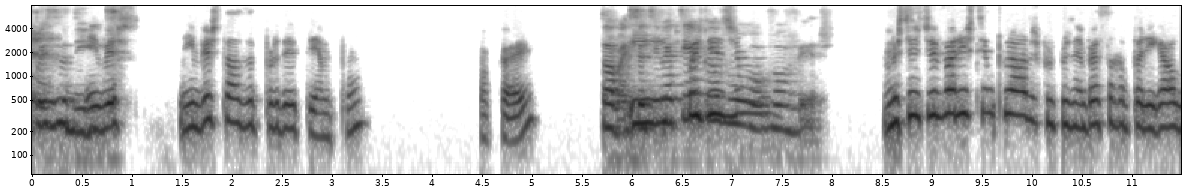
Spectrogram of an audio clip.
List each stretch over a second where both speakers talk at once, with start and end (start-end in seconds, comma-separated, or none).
5.9-7.4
